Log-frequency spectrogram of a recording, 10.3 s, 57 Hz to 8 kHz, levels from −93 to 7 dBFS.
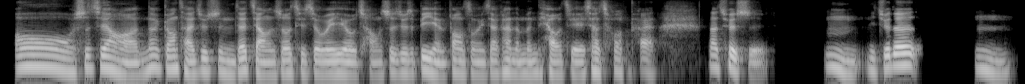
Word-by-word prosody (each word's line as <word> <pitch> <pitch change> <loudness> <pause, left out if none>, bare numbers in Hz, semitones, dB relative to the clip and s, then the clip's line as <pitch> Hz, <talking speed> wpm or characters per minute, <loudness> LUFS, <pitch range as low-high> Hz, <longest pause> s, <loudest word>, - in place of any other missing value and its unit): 哦， 155 -4 +3
是 150 +6 0
这 150 +1 +1
样 145 -2 +4
啊。 100 -2 +2
那 155 +2 0
刚 145 0 +1
才 110 -7 +2
就 130 +4 -1
是 125 0 -2
你 110 -2 -2
在 130 +4 +3
讲 120 -5 +2
的 105 - -2
时 105 - -4
候， 115 - +3
其 115 0 -4
实 110 +1 0
我 110 0 +3
也 110 - +4
有 110 -2 +3
尝 100 0 -5
试 110 +4 -2
就 115 +1 -1
是 115 - -5
闭 130 +3 +2
眼 105 -4 0
放 115 0 -2
松 105 0 -4
一 - - -4
下， 115 +2 -2
看 120 +1 -2
能 110 0 -3
不 110 - -3
能 110 - -3
调 110 -1 0
节 110 0 -1
一 - - -3
下 125 +3 0
状 120 +1 -6
态。 115 - -6 0.5
那 - - -1
确 - - +3
实， - - -3 0.5
嗯， 135 -10 -3
你 130 - -6
觉 135 +5 +1
得 170 +2 +8 0.6
嗯。 125 -6 -6
115 Hz, 285 characters per minute, -22 LUFS, 110-140 Hz, 0.6 s, 得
